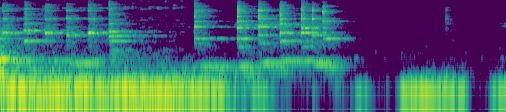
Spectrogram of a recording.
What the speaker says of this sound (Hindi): साइलेंट करना पड़ेगा मोबाइल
